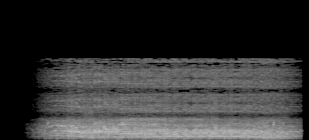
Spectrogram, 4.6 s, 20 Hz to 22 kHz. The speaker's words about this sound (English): So let's just right now play, let's say, 3 seconds of the screaming of the damned.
